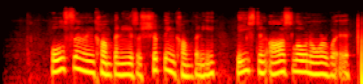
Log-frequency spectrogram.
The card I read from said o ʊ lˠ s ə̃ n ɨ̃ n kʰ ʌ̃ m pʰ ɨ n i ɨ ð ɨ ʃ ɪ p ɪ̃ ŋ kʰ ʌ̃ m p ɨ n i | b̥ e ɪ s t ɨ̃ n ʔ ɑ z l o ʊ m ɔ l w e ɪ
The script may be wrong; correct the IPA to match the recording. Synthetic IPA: o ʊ lˠ s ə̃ n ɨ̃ n kʰ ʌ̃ m p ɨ n i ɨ z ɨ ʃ ɪ p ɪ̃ ŋ kʰ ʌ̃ m p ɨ n i | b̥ e ɪ s t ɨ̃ n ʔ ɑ z l o ʊ n ɔ ɹ w e ɪ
